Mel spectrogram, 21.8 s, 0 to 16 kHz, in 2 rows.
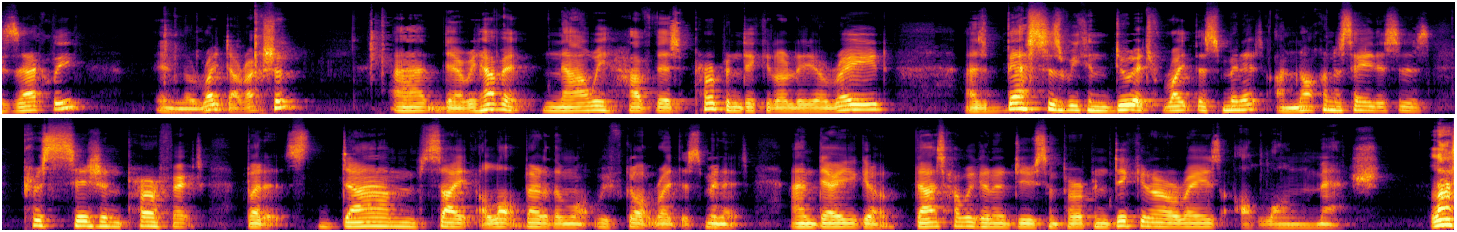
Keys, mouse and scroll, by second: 1.2 typing, 1.9 Return, 2.8 Tab, 3.7 click, 4.3 middle click, 9.7 middle click, 11.0 middle click, 19.3 shift+middle click, 20.5 shift+middle click.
